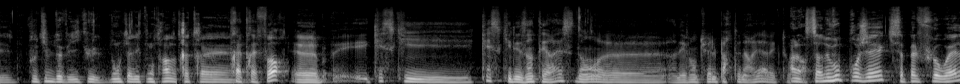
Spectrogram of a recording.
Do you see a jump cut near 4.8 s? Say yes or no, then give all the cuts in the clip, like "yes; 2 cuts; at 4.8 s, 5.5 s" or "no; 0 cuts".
no; 2 cuts; at 1.8 s, 2.9 s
